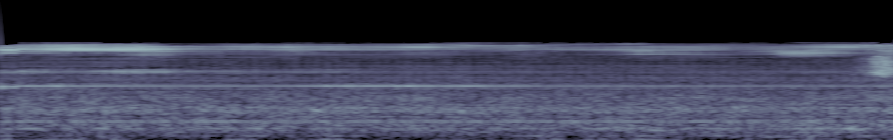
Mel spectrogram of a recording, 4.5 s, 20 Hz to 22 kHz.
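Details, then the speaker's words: Biotronix 7 tesla magnetotherapy device (with class 3 laser) running in hand mode, SP mode automatic preset higher-frequency program F1–F2–F3, intensity 30; steady high-pitched electronic tone with gentle swells in loudness. "अब मैं hand mode में अगर इसको run करता हूं तो S की जो है हायर फ्रीक्वेंसी रेंज आपको एस। आप देख सकते हैं। लोअर फ्रीक्वेंसी रेंज आपने सुनी थी।"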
